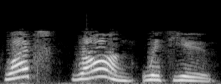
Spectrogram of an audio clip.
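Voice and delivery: usual speaking voice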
